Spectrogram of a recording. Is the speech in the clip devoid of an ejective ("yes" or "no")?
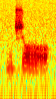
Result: yes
